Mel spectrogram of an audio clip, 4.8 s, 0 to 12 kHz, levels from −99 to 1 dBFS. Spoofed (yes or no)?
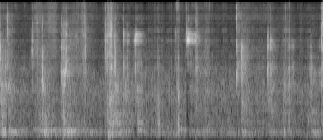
yes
